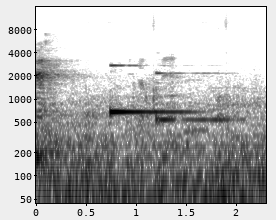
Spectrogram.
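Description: Two-note electronic chime stepping down in pitch: a higher tone starts about three-quarters of a second in, then drops to a lower tone that is held for nearly a second.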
